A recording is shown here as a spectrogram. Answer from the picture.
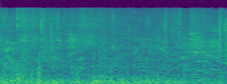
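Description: Bodies wading and crawling through thick liquid marsh mud, sloshing and splashing, with wind buffeting the microphone.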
